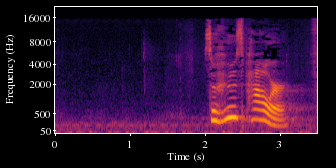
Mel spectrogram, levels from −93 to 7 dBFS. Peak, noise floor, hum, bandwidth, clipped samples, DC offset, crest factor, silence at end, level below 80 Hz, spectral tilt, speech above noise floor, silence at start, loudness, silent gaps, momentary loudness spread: -4 dBFS; -48 dBFS; none; 16 kHz; under 0.1%; under 0.1%; 16 dB; 0 s; -58 dBFS; -4 dB/octave; 33 dB; 2 s; -16 LUFS; none; 11 LU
